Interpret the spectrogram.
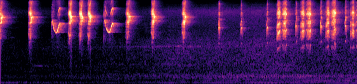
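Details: Long-tailed shrike from Situbondo giving spaced, piercing whistled notes, several with a quick dip and rise, then a run of quieter clipped chirps against steady low background noise.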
